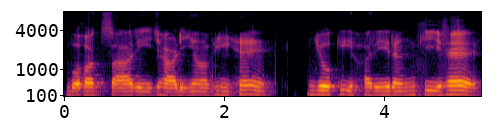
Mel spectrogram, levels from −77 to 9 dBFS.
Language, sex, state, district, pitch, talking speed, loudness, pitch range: Hindi, male, Jharkhand, Deoghar, 135 Hz, 125 wpm, -16 LUFS, 130-145 Hz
